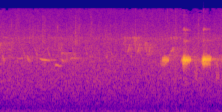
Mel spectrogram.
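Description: A yellowhammer gives a quick run of four short, high, dry notes about a quarter-second apart after faint thin twittering. A soft outdoor hiss lies underneath.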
